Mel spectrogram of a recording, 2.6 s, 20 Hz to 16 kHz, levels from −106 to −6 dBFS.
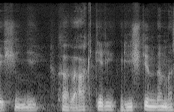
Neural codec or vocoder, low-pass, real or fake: codec, 32 kHz, 1.9 kbps, SNAC; 14.4 kHz; fake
